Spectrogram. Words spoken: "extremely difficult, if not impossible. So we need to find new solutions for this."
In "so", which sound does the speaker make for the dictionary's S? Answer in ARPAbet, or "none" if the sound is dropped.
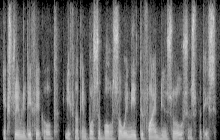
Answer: S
